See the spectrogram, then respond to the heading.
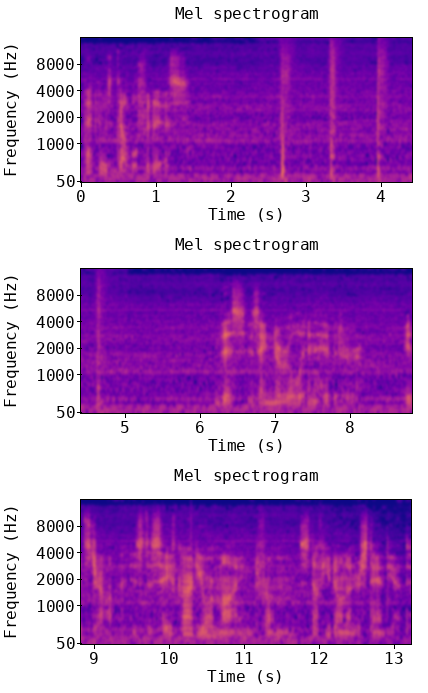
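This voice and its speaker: A man's voice: low-pitched, animated, normal speed, very noisy. A man playing a smug, menacing but playful artificial intelligence guiding a spy in an ASMR roleplay, wry, teasing and theatrical. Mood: cautioning, proud. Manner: wry, teasing, theatrical, often dropping to a whisper.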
